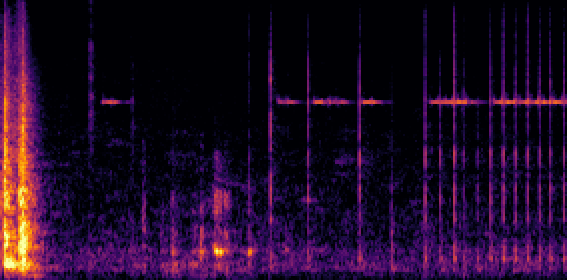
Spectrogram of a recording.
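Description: An air fryer touch panel beeps.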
